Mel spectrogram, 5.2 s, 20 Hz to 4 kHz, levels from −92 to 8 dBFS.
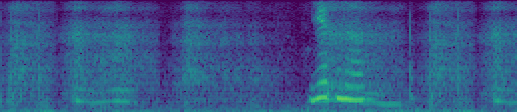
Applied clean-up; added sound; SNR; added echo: none; Breathing; 8 dB; none.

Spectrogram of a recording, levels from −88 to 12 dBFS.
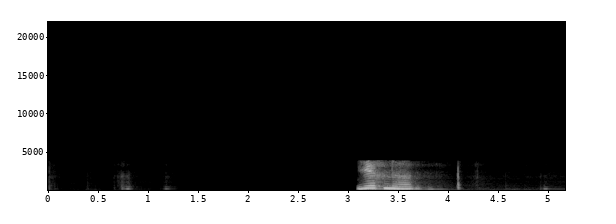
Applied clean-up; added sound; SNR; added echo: neural mask model RNNoise.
